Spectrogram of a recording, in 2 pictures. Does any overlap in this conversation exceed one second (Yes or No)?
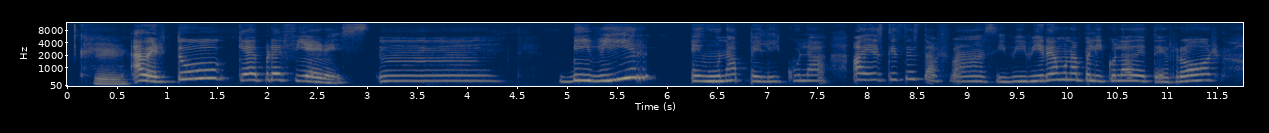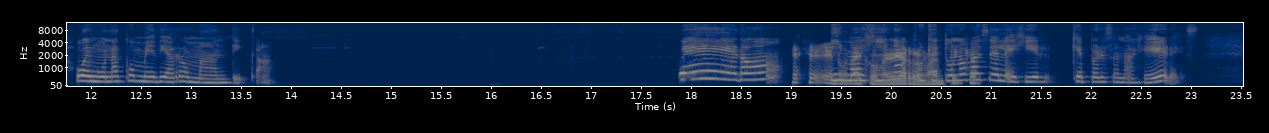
Yes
